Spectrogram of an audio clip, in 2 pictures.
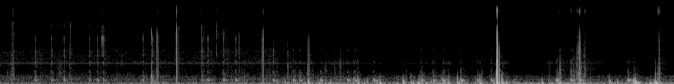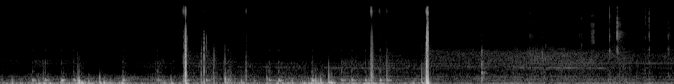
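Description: Handling noise from a camera being held and adjusted: fingers rubbing and bumping close to the microphone give irregular low rumbling thuds, with a few sharp clicks, the loudest about sixteen seconds in.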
